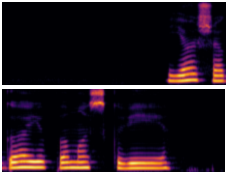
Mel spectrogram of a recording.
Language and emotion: Russian, sad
